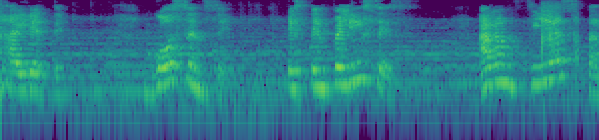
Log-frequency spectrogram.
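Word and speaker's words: χαίρετε: La palabra gozao significa en el griego saipete y se pronuncia jairete.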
